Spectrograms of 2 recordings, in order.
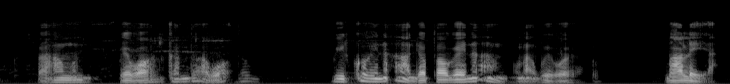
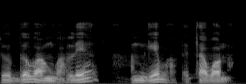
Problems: background sounds at intervals, background conversations at intervals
